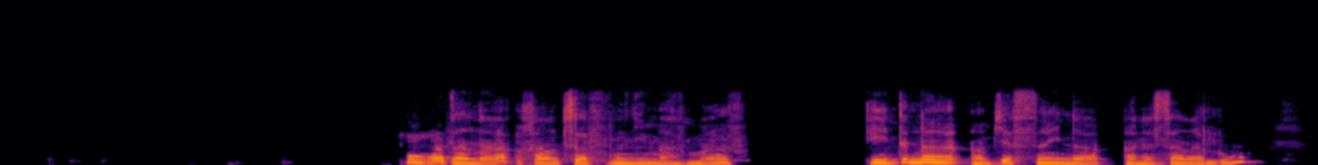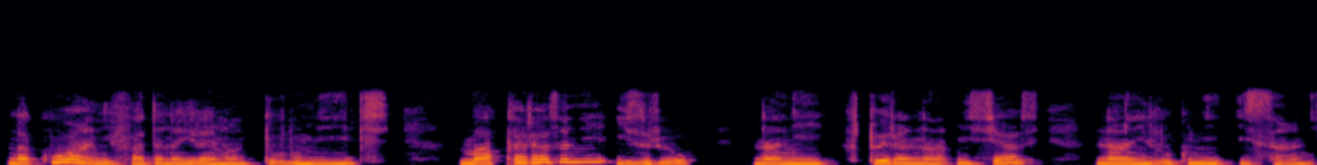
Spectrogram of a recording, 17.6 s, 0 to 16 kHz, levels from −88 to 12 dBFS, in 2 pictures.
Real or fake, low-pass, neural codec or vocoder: fake; 7.2 kHz; codec, 16 kHz, 4 kbps, FreqCodec, larger model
